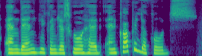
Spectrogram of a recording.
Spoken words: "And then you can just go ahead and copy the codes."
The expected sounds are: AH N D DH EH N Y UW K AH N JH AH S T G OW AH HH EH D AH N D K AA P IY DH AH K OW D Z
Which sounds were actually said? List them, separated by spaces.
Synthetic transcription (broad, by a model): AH N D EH N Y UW K AH N JH AH S T G OW AH HH EH D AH N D K AA P IY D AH K OW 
